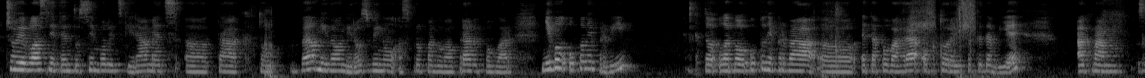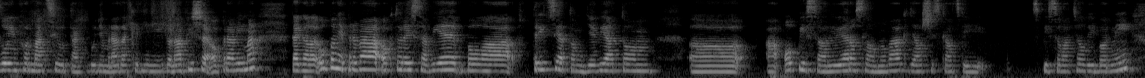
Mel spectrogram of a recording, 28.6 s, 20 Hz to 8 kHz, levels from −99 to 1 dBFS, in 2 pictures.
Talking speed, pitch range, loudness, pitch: 140 wpm, 190-225 Hz, -49 LUFS, 205 Hz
